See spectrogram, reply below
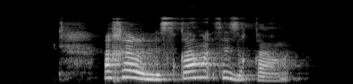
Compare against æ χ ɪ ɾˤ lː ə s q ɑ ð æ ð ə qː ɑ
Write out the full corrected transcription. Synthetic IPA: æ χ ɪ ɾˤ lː ə s q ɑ θ æ z ə qː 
